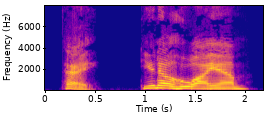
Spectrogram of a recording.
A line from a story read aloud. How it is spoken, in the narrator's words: I shouted in the driver's face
